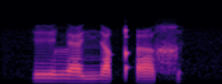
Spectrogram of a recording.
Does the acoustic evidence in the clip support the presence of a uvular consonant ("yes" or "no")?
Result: yes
